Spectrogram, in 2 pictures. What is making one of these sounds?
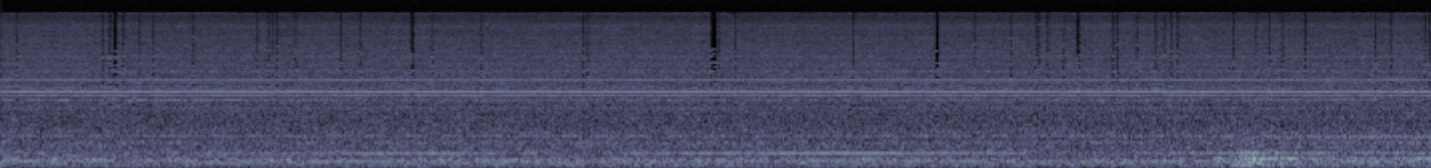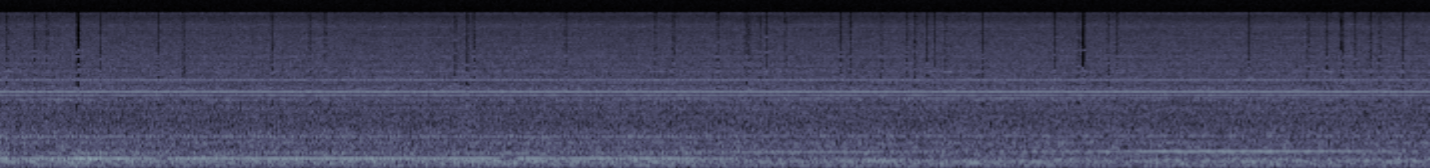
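Jet engines hum steadily inside a cockpit.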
